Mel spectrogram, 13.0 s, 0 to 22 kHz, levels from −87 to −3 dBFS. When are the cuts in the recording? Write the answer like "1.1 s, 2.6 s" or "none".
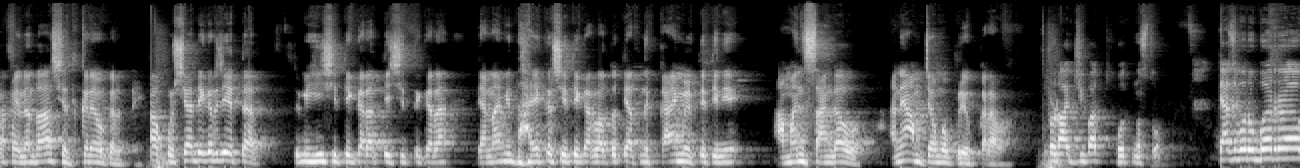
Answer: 1.6 s, 10.4 s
